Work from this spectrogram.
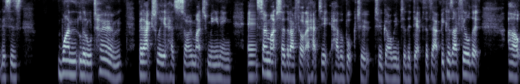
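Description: An Australian woman with a slightly low-pitched voice talks as a podcast guest. Her delivery is earnest and emphatic, in a conversational storytelling style. She speaks as someone sharing her own experience and convictions. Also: darkish tone. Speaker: podcast guest, author and filmmaker. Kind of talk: conversational interview, personal storytelling.

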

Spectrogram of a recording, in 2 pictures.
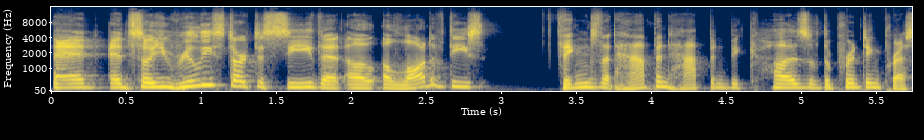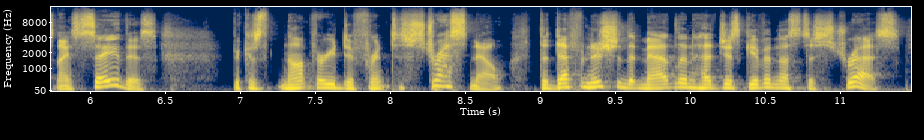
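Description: A man's voice: fairly high pitch, lively intonation, a little fast, fairly bright tone, dry recording. Rambling, enthusiastic man with a dry sound. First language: English, grew up also speaking French at home. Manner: rambling and enthusiastic, many restarts, casual swearing. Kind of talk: casual conversational explaining.

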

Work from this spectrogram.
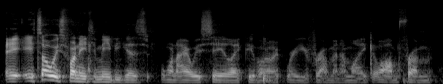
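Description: A man's voice: low voice, racing, slight background noise. Easygoing man in casual podcast banter. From New Hampshire. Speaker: podcast co-host. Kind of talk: casual chat.

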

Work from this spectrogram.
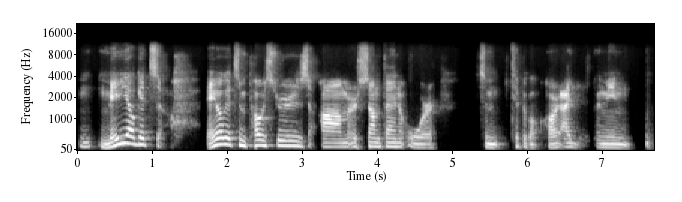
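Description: Male podcast guest, medium pitch, unhurried and halting, mild-mannered casual conversation. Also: rough recording. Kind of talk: casual interview chat.

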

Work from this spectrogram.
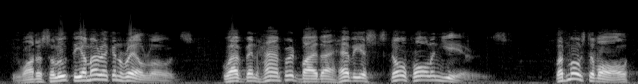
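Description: A man delivering scripted announcing and narration in an emphatic, dramatic 1940s radio style. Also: fairly high pitch. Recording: dull old 1940s radio recording.

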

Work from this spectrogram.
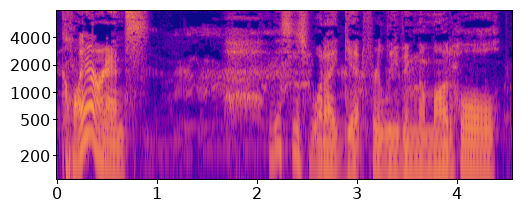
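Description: A man's voice: mid-range voice, animated, a little slow, natural voice. A man voicing a grumpy, bewildered pig who grumbles, in a children's audio drama. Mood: puzzled, grumbling.

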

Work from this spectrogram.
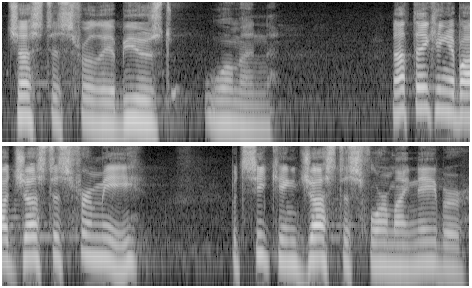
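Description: A man from South Dakota preaching a sermon as pastor, with a squeaky tenor voice and emphatic delivery that climbs into sudden loud bursts. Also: slow pace, smooth. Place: large church hall. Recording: reverberant hall.

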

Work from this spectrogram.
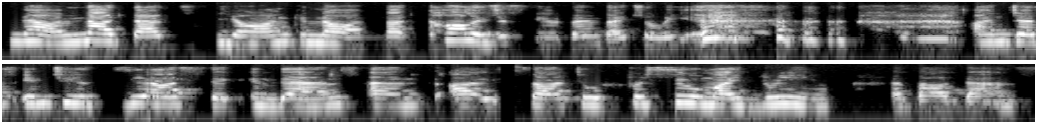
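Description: A woman from Iran with an Iranian accent, speaking English as a second language, softly and with frequent laughs. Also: on the high side, slow pace, no echo. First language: Persian. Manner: soft-spoken, laughs often, slightly broken English. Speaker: guest dancer. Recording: dull dry sound.

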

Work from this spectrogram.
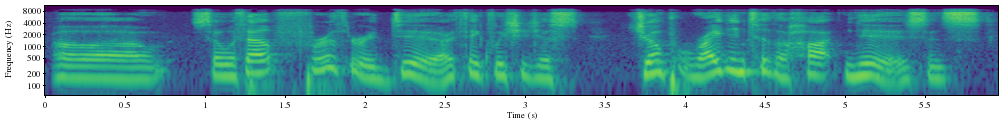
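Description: A podcast host chatting casually through fan news, with a halting delivery that often stammers and repeats words. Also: medium pitch, expressive, a little mellow.

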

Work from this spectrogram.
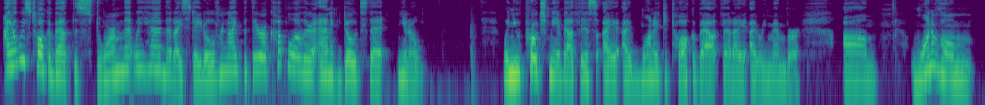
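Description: A woman's voice: mid-range voice, expressive, moderate pace, dry recording. Older woman reminiscing in a dry-sounding recording. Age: 60s. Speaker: interview guest, former college radio engineer. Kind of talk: casual anecdotal reminiscing.

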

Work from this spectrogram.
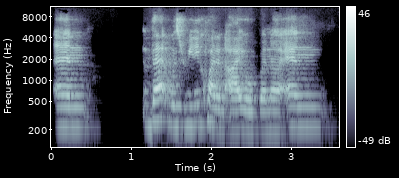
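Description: A woman's voice: mid-range voice, steady tone, unhurried, a little mellow. Chatty Singaporean woman guest. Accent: Singaporean English. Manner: chatty, many "like" fillers. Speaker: podcast guest. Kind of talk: casual interview chat.

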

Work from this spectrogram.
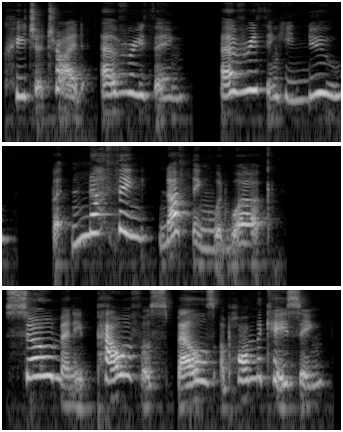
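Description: A woman voicing a frightened, servile old male house-elf in an audiobook, tearful and halting as he speaks of himself in the third person. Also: very high voice, very animated, gravelly, darkish tone, pitched above the performer's own voice, exaggerated voice. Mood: wretched, despairing. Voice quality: tearful, moaning, breaking voice.

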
